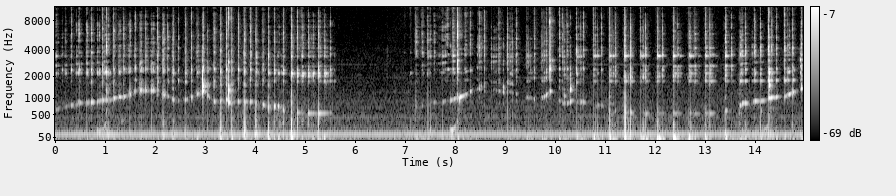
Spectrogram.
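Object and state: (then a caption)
Glass liquor bottle. A large, hollow dark glass rum bottle with a yellow label and metal-foil neck, fill level unclear, is held sideways and tapped with fingertips and nails along its body and label. Rapid, short, clicky taps ring with a bright glassy tone around 1.5 kHz, while a gliding tone rises and falls beneath them. The taps pause briefly near the middle, all over a steady low hum.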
